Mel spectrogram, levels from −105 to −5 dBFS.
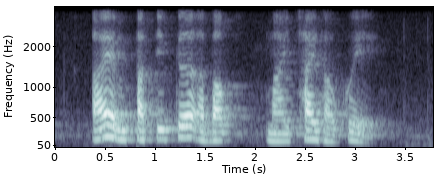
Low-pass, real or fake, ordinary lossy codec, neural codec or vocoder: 3.6 kHz; real; none; none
